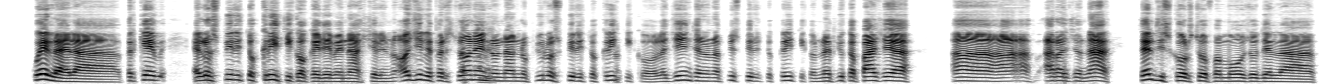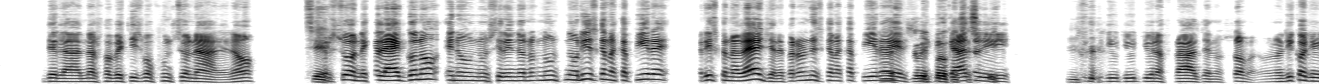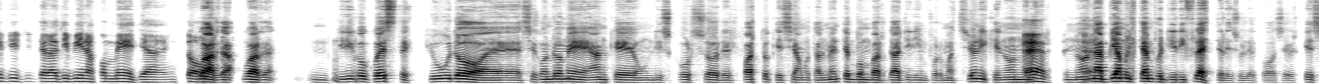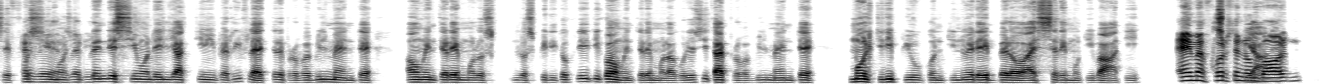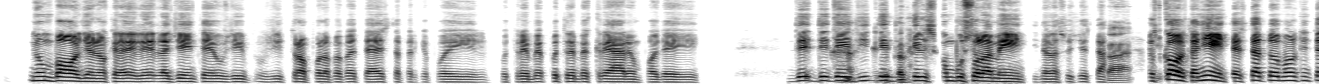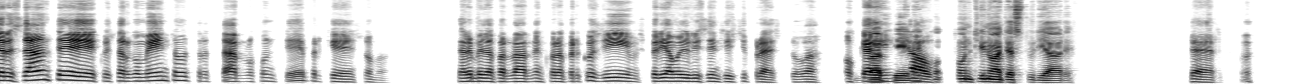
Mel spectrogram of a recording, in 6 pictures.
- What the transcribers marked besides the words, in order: "Esattame" said as "sattame"; unintelligible speech; chuckle; chuckle; "propria" said as "propia"; chuckle; unintelligible speech; "insomma" said as "nsoma"; tapping; chuckle
- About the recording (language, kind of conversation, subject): Italian, podcast, Cosa ti motiva a continuare a studiare?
